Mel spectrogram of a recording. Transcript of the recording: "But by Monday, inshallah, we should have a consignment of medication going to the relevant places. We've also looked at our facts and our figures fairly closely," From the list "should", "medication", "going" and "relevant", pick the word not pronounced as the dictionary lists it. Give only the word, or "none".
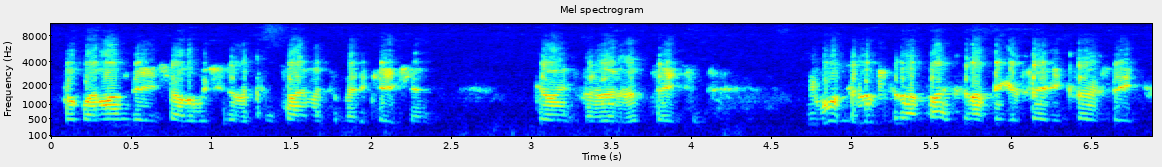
relevant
